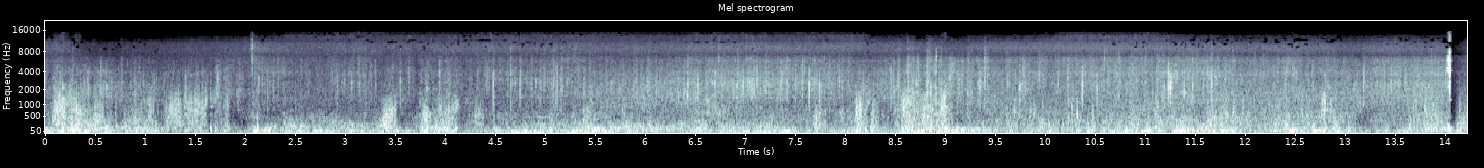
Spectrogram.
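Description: Bicycle tyres rumble and crunch over a rough dirt trail.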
